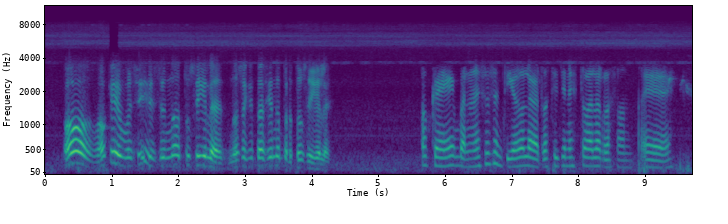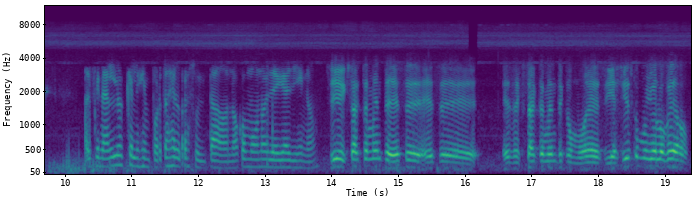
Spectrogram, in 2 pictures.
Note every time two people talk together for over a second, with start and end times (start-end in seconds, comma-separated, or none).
none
